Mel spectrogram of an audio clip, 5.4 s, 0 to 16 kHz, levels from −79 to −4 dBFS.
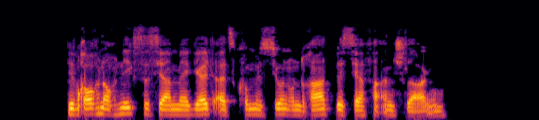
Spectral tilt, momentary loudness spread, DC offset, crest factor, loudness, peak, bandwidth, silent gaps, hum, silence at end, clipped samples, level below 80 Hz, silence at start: -6 dB/octave; 6 LU; under 0.1%; 18 dB; -19 LUFS; -2 dBFS; 7.8 kHz; none; none; 0.95 s; under 0.1%; -60 dBFS; 0.7 s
